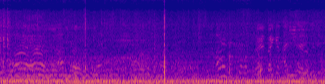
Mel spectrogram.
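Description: Voices talking over a steady low rumble; about three seconds in, a single sharp knock of a large knife striking the wooden chopping block.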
